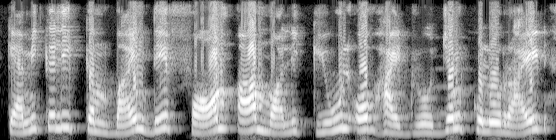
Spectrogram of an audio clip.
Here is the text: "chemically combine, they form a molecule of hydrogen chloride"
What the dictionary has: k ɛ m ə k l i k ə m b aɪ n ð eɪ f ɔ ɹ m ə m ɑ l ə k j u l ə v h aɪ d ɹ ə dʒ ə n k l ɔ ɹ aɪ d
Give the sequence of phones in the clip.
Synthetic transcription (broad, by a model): k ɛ m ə k l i k ə m b aɪ n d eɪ f ɔ ɹ m ə m ɑ l ə k j u l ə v h aɪ d ɹ ə dʒ ə n k l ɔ ɹ aɪ d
